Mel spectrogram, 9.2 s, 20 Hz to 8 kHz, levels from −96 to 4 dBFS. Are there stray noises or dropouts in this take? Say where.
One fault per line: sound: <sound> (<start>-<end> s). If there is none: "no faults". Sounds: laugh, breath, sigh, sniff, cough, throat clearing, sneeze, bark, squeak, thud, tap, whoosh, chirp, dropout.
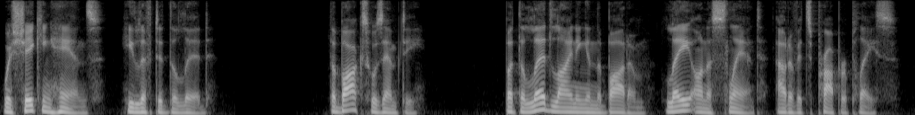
no faults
